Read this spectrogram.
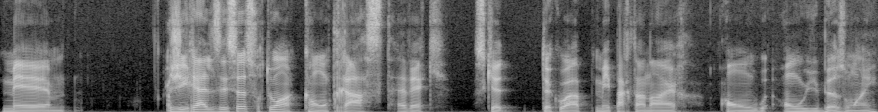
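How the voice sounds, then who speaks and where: A man's voice: lowish voice, steady tone, slow, clear, resonant tone. Young Quebec French man chatting casually. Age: young adult. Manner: slangy, mixing in English phrases. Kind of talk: casual chat.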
